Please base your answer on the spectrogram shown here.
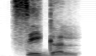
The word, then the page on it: seagull: Indian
